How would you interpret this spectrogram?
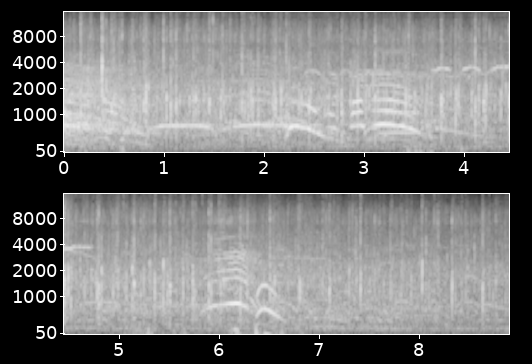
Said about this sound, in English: Woods would go on to par the first, and the crowd reaction was one of appreciation and anticipation for what the day might hold.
